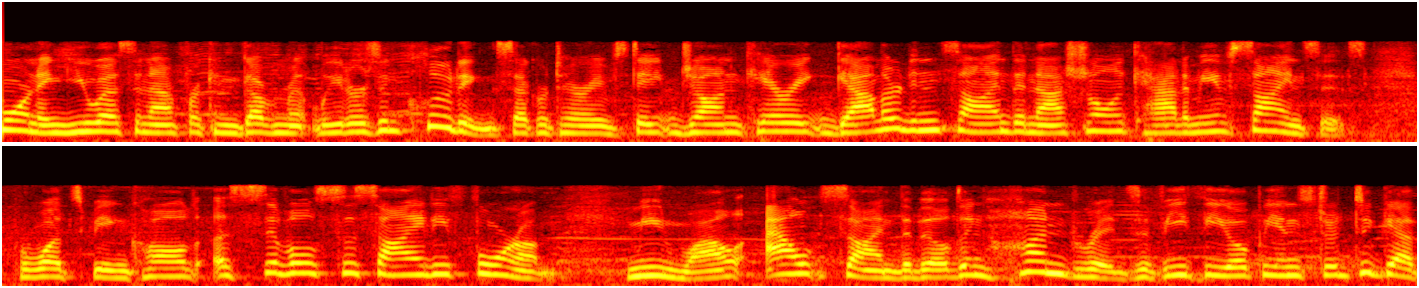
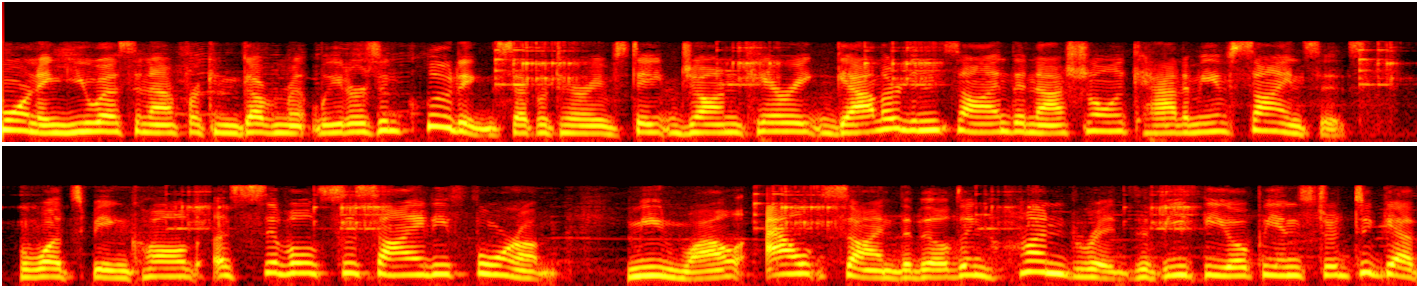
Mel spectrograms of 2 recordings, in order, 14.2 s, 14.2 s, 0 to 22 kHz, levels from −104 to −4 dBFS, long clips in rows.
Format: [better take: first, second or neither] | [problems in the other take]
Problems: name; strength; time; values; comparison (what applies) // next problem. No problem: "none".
first | noise reduction (neural mask model RNNoise)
